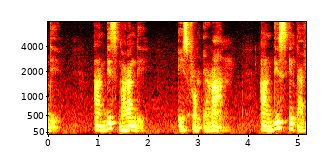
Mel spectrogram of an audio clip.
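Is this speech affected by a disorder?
No.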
